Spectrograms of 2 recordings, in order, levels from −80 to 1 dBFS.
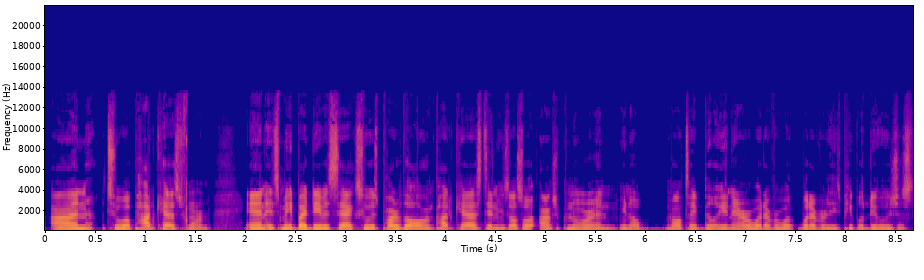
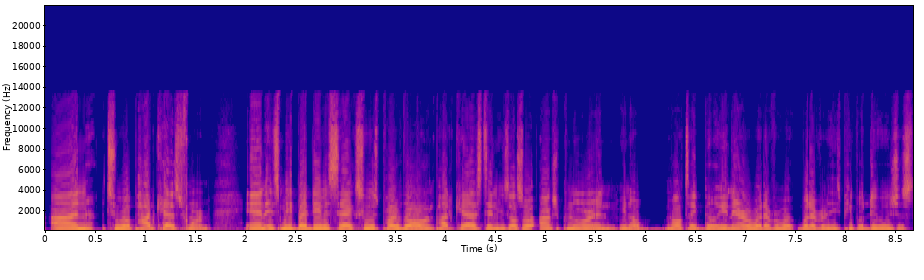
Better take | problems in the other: first | distortion; heavy; 8 dB below the speech

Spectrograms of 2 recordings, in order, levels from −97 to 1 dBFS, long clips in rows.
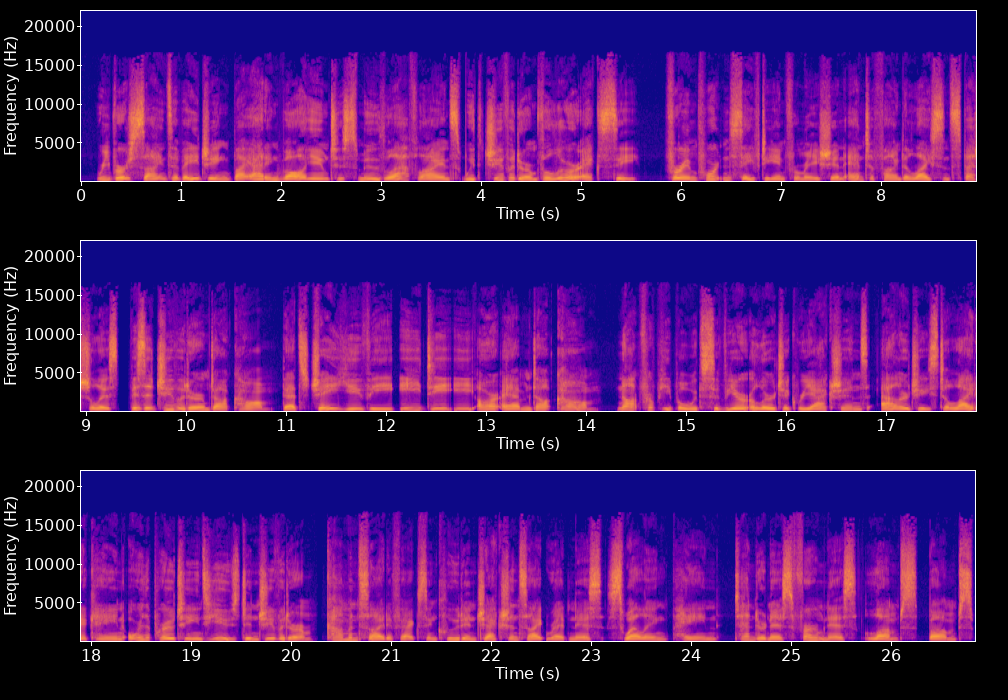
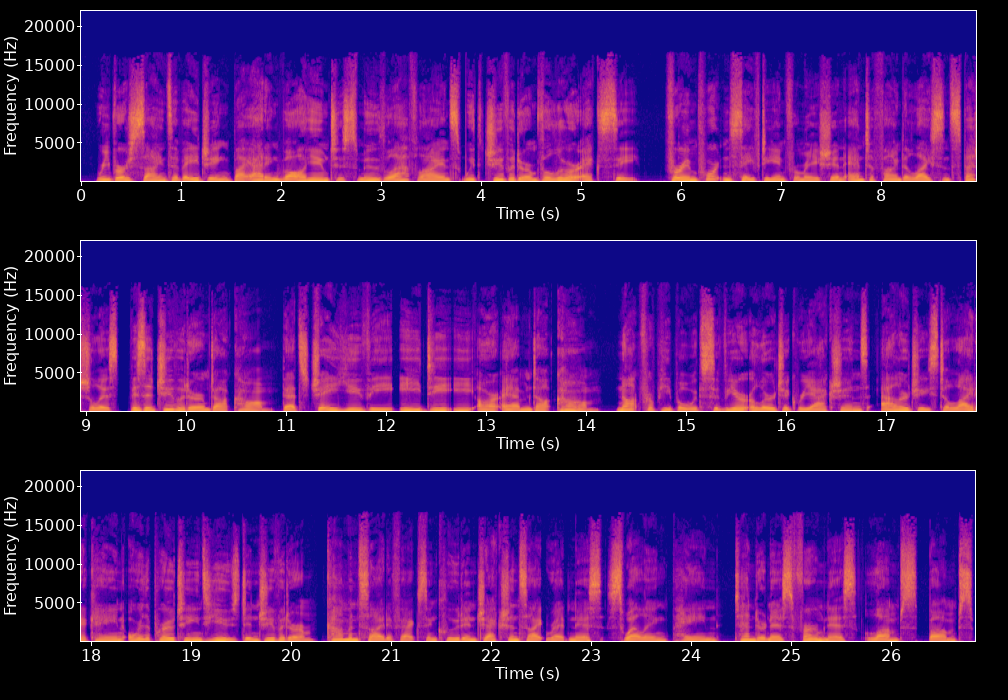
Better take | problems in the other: second | thin; very; fading below 350 Hz

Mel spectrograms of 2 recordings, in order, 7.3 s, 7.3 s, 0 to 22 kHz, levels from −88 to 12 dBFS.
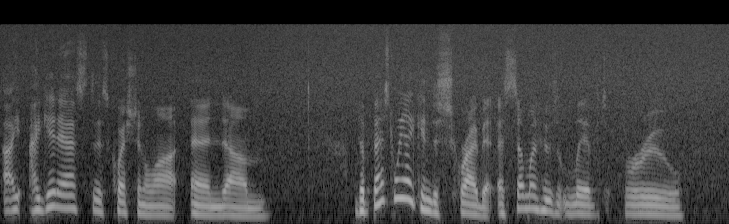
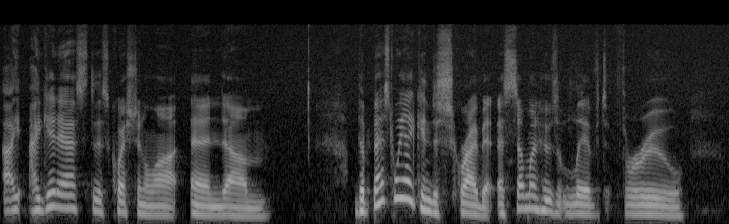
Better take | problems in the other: second | hiss; loud; throughout; 10 dB below the speech; faint in the second

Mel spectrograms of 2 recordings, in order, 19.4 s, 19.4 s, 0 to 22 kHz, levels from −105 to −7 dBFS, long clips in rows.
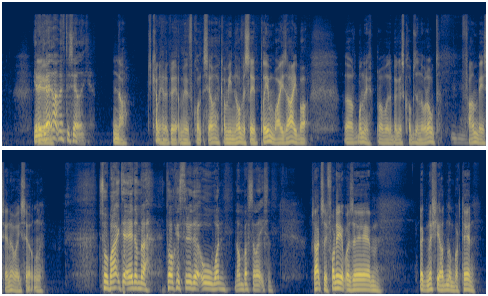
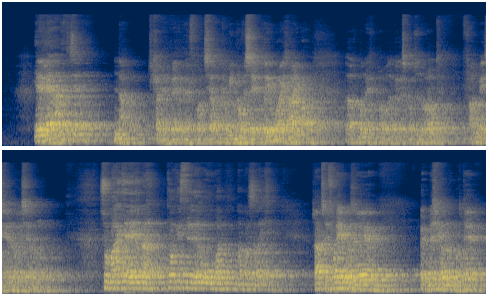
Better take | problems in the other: first | off-mic speech; far // room echo; strong; dies away in 1.7 s

